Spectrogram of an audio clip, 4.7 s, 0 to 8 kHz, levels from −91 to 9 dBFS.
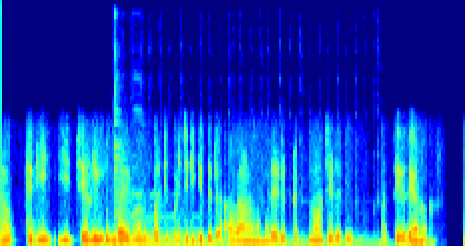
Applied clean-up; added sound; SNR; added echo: none; Acoustic guitar; 14 dB; none.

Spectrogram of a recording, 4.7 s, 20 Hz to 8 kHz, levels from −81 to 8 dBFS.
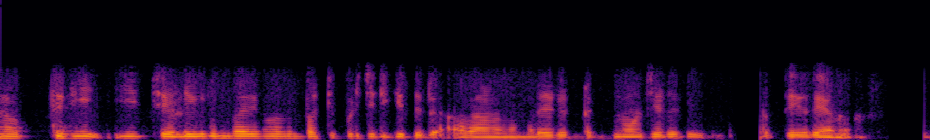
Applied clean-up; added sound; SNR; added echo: none; none; none; none.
